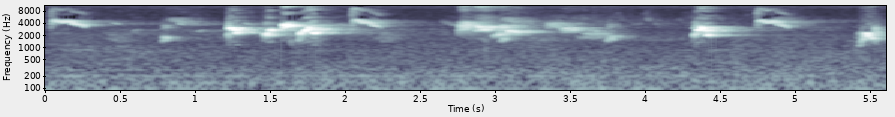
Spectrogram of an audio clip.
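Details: A young red-whiskered bulbul of the somersault kind sings cheerful, chattering phrases of quick downslurred whistles. Several loud clusters are separated by short silences, with nothing else heard.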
